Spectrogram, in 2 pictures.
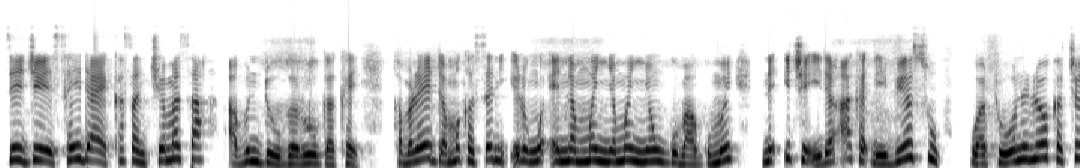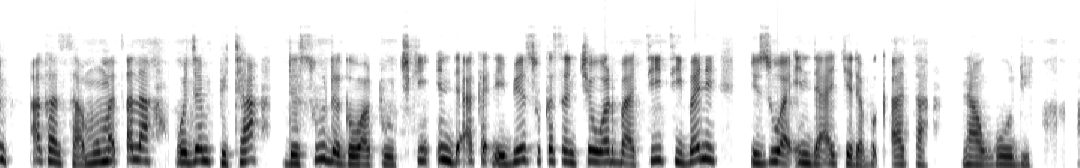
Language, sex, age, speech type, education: Hausa, male, 15-29, spontaneous, primary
